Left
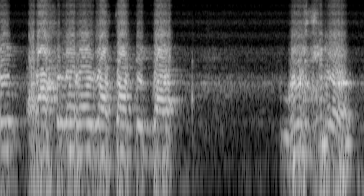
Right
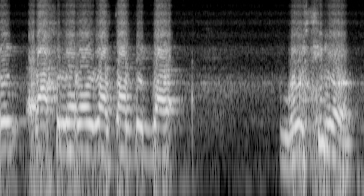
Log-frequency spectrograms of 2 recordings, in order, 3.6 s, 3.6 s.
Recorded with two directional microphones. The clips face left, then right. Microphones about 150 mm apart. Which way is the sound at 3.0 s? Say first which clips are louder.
Right 7 dB; 20° right (ahead or behind).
